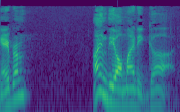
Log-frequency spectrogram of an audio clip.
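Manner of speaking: a mildly reproving God, pressing each word; God looking at Abraham's behavior, sternly reproving; mild reproof. Shown as a demonstration. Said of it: "just mildly reproving Abram here".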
